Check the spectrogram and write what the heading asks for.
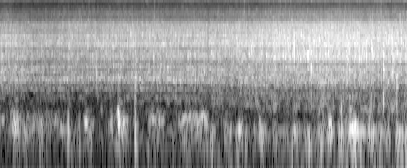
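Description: Small catfish deep-frying in a pan of hot oil: a steady, dense sizzle of bubbling oil, growing a little louder toward the end.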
